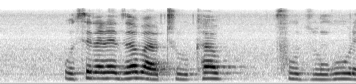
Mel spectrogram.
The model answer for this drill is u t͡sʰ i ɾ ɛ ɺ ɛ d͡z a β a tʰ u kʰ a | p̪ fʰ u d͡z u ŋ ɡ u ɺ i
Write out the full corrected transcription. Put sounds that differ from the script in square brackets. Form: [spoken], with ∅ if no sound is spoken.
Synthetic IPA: u t͡sʰ i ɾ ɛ ɺ ɛ d͡z a β a tʰ u kʰ a | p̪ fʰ u d͡z u ŋ ɡ [uː] ɺ [ɛ]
